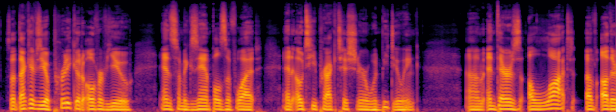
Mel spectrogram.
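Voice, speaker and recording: A man with an Idaho accent speaks at medium pitch and a moderate pace, with fairly even intonation. The sound is dry and close with no echo, on a very clean recording with a silent background. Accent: American (Idaho). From US, southeast Idaho. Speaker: podcast host, occupational therapy assistant student. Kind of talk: solo educational podcast. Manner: casual with frequent fillers and repetitions.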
